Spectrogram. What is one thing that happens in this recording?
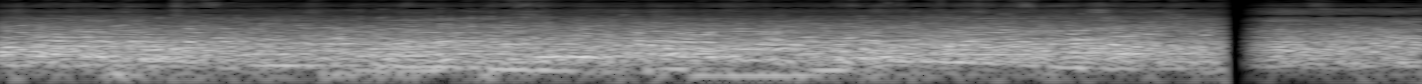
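An audience murmurs and chatters in a large echoing hall.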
